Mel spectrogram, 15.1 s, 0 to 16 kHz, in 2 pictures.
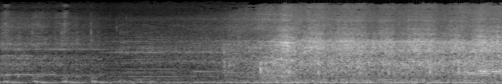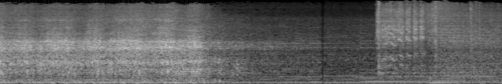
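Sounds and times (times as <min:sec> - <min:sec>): train wheels clattering over rails: 0:03.4 - 0:11.2.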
